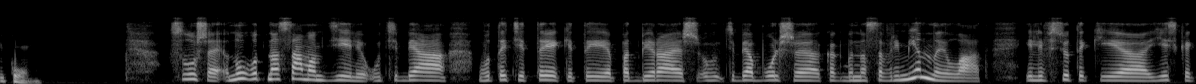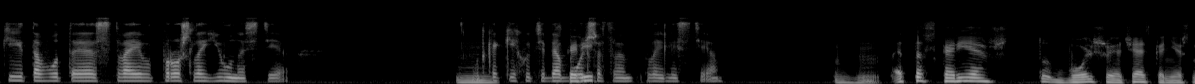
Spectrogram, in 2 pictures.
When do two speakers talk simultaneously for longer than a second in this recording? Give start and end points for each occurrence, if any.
none

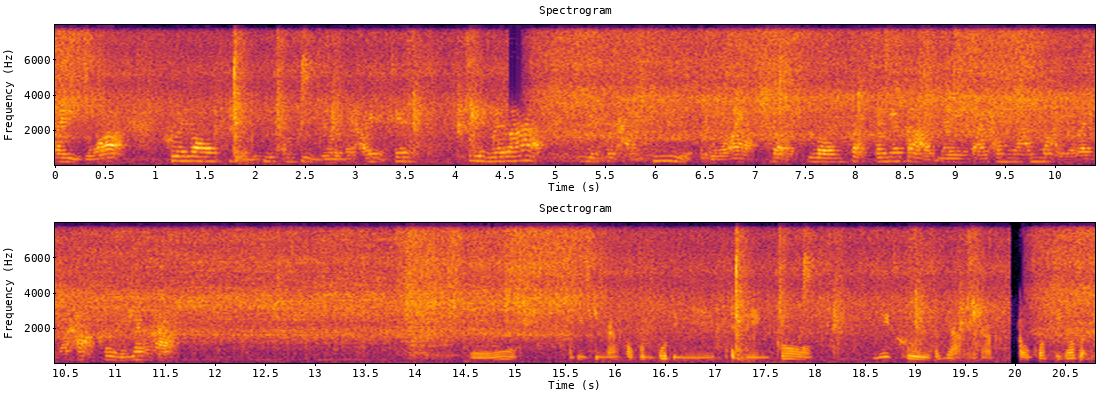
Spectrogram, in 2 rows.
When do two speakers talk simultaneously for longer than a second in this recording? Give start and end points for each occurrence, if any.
none

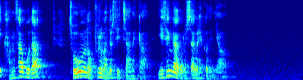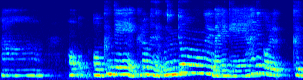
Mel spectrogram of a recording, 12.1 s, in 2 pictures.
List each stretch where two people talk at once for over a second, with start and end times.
none

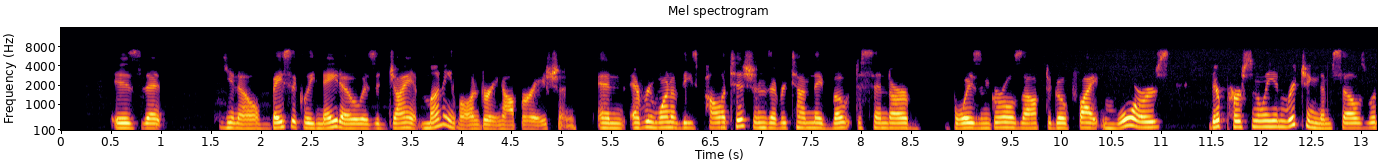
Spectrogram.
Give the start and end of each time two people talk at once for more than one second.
none

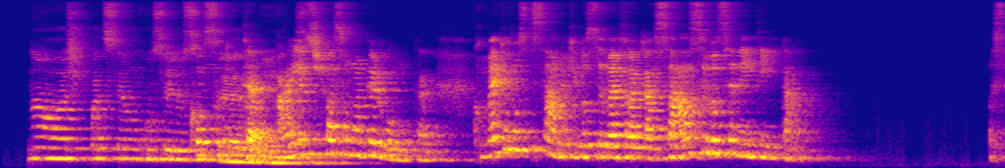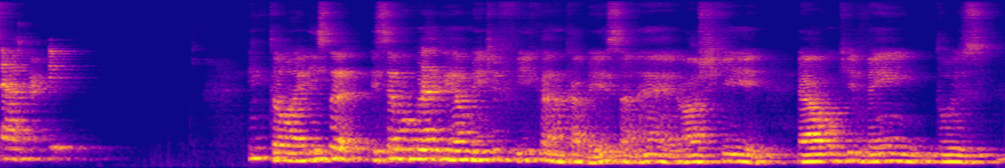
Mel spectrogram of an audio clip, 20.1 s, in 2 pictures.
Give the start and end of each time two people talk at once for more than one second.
1.9-3.2

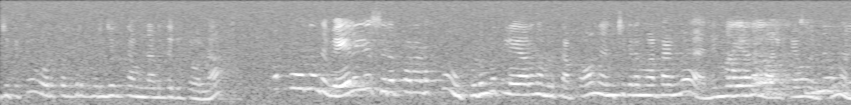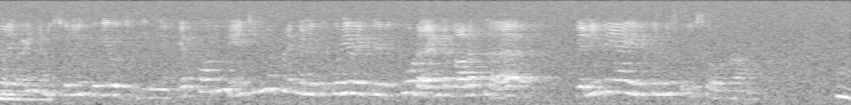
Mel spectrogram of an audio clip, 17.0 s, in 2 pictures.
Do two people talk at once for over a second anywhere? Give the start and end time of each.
7.3-8.9

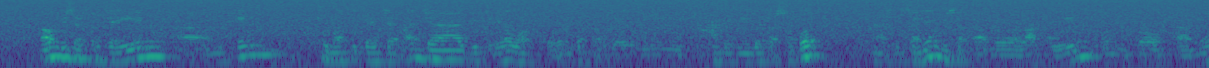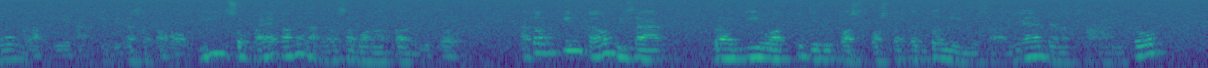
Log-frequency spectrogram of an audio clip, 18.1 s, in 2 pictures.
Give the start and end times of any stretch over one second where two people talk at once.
none

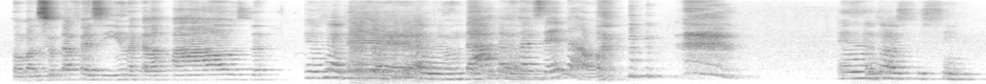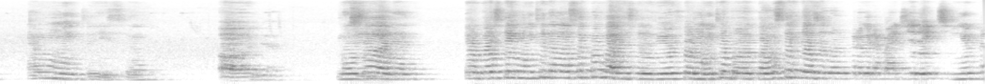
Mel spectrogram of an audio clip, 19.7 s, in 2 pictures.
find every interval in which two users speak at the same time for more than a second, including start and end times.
3.5-5.3

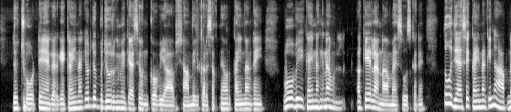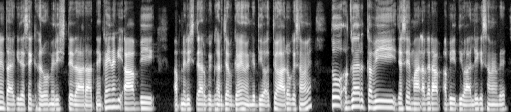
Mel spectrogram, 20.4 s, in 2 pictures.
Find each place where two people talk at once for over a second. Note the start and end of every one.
none

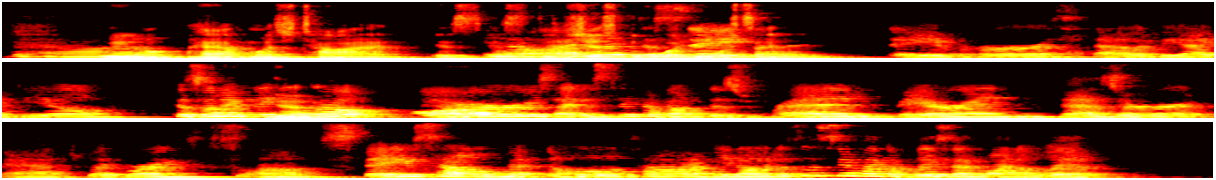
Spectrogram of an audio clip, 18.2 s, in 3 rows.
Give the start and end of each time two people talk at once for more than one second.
2.4-3.7

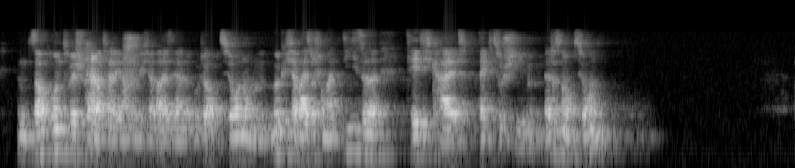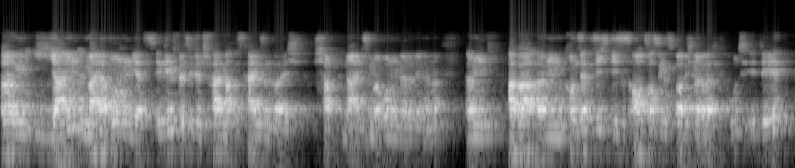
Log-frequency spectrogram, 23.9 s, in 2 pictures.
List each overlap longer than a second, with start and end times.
none

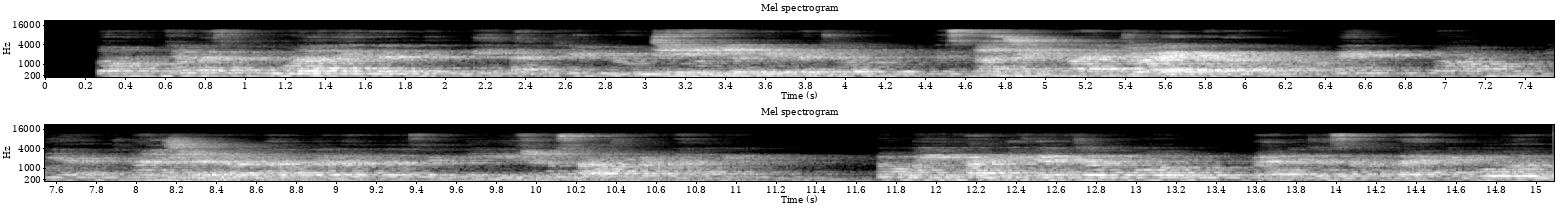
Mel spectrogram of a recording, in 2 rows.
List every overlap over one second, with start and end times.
none

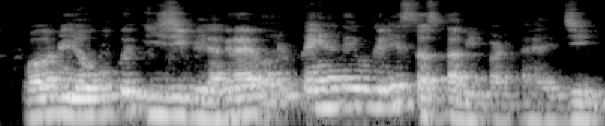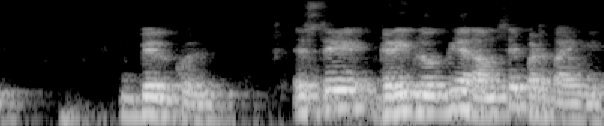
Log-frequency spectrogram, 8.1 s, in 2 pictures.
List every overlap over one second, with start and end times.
none

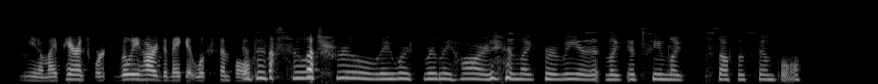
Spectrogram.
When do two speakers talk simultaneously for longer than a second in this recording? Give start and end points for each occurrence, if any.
none

